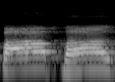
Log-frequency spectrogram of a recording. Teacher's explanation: प भ का उच्चारण करने पर हमारे होठ आपस में टच करते हैं। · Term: ओष्ठ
